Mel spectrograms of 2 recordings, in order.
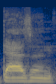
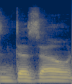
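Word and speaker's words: DAZN: I always uh pronounced it in my head. Dazzen. Me, too. But I someone corrected me. They're like, no, it's done.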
